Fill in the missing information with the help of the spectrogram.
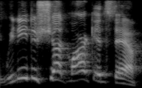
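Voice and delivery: high, whiny mock sob of a panicked investor; mocking crybaby pundit. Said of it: "was literally crying on C N B C".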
